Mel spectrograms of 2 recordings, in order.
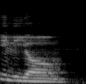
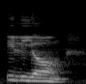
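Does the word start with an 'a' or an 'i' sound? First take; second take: i; i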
